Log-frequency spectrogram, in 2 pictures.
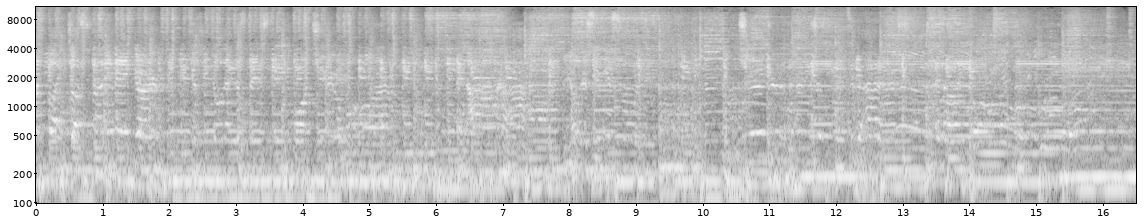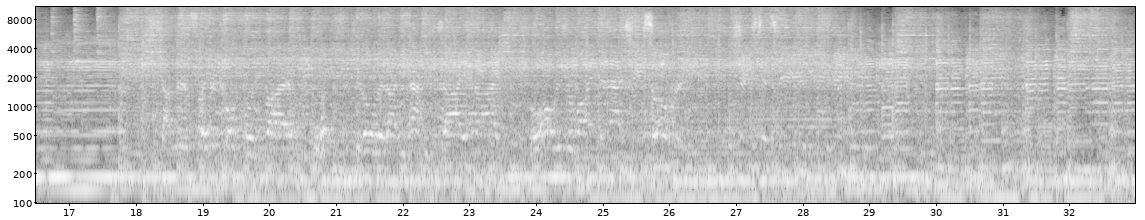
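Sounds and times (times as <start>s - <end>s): bass line: 0.0s - 32.9s
electric guitar: 0.0s - 32.9s
live rock band playing: 0.0s - 32.9s.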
